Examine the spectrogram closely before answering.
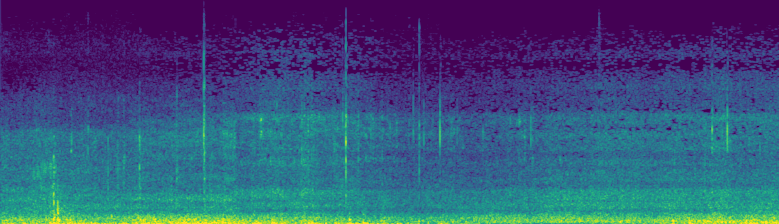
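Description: Sea surf washing over shore rocks, with wind buffeting the microphone. A few light clicks sound through it.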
